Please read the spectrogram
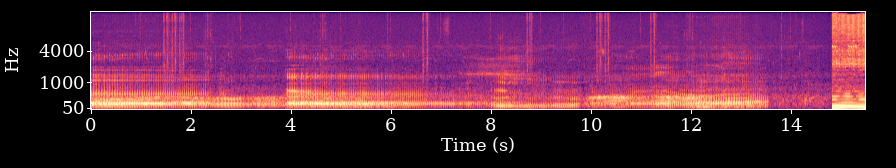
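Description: Lions mating, growling deeply in several rough bouts with short pauses between them. The growling stops shortly before loud music cuts in near the end.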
